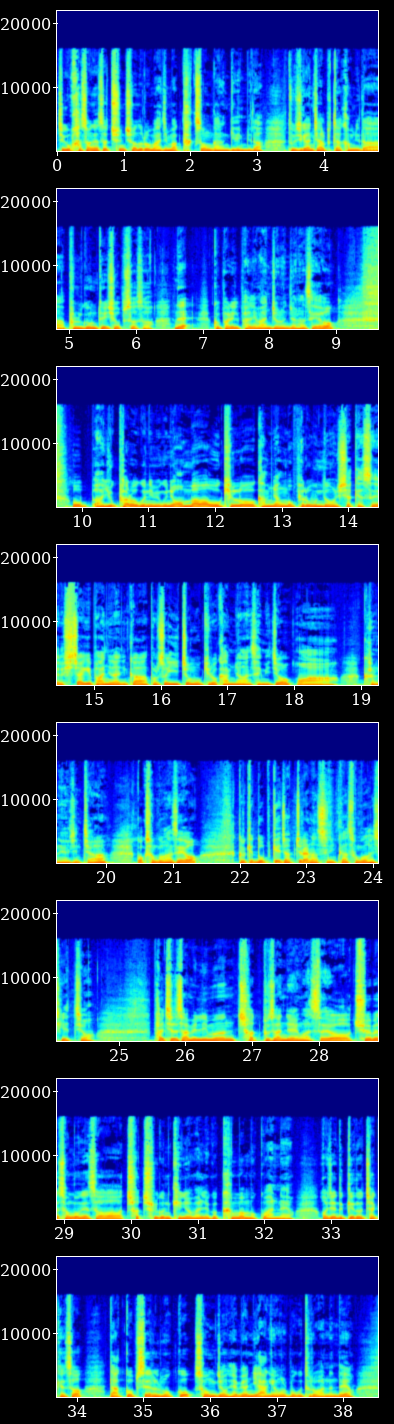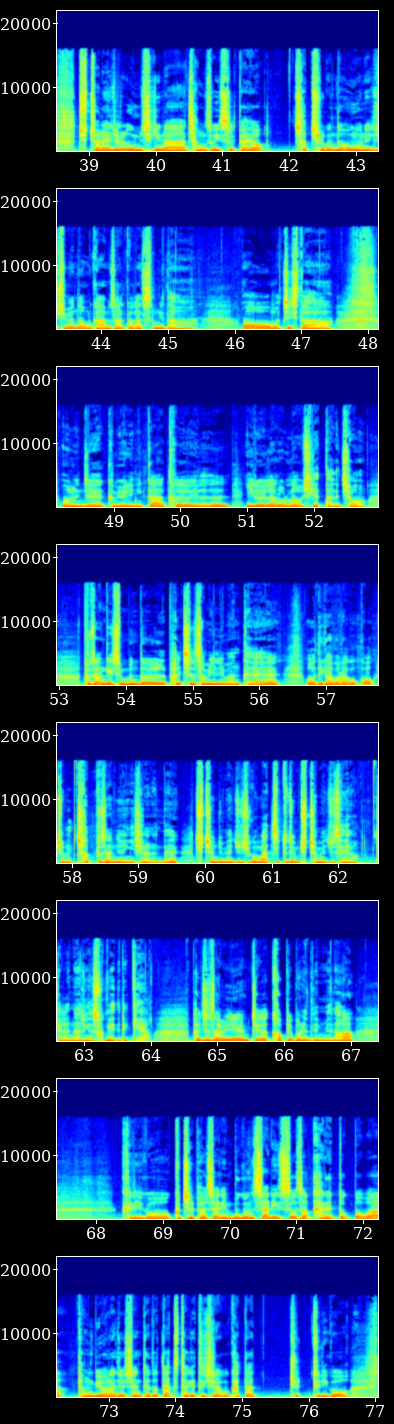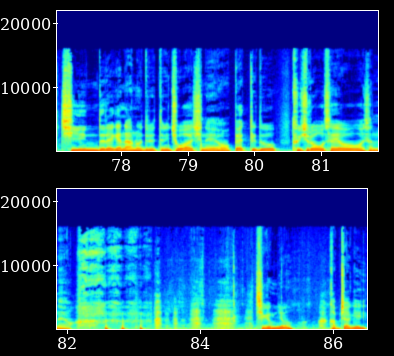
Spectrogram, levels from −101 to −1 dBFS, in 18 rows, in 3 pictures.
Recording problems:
squashed, flat; heavily

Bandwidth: 16 kHz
